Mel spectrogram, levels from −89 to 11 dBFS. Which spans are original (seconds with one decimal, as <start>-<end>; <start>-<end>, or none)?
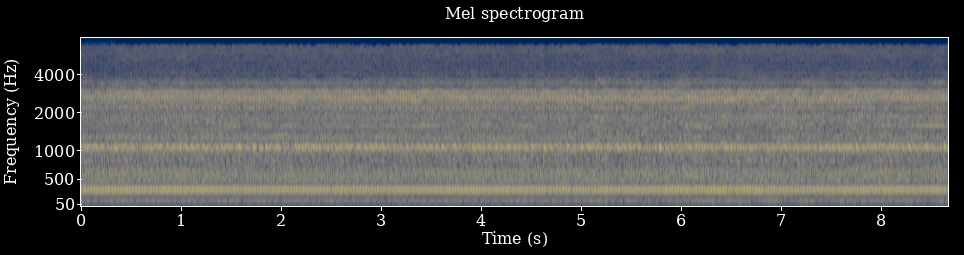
0.0-4.9; 8.0-8.7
